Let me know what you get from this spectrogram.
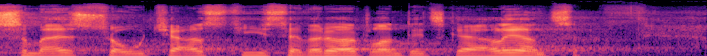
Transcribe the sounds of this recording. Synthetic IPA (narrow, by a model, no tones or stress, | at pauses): smɛso̞wt͡ʃaːsciːsɛvɛɾoat̪lant̪ɪt͡skɛːalɪant͡sɛ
